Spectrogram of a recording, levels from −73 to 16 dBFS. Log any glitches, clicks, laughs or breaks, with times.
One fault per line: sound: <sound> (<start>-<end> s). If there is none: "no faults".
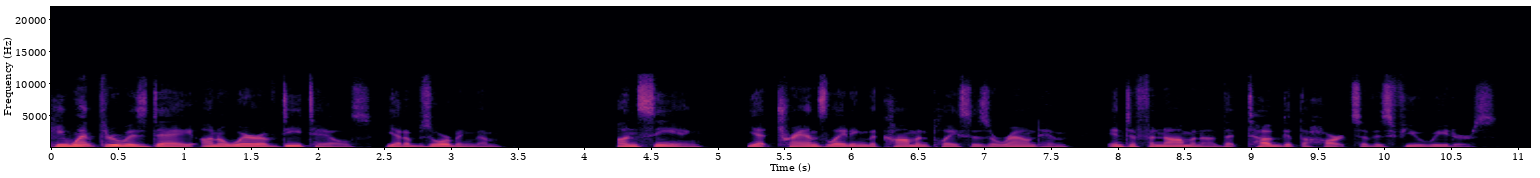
no faults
